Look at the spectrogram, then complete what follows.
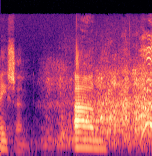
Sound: laughter

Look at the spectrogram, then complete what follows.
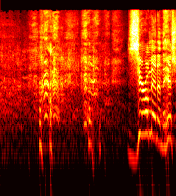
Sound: laughs

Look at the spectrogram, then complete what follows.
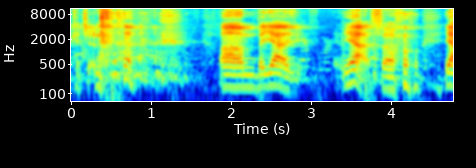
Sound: laugh; laugh

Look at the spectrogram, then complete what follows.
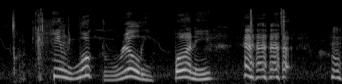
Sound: munches; giggles

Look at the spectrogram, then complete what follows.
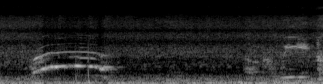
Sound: rider exclaims

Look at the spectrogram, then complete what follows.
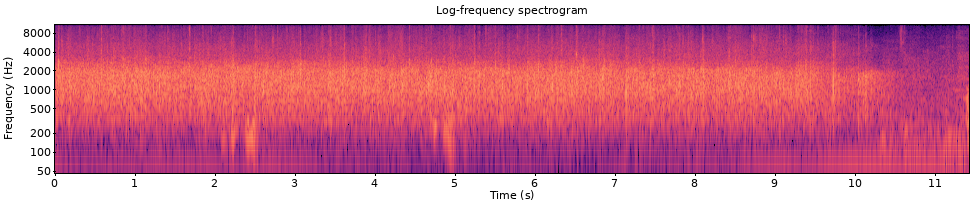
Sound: applause

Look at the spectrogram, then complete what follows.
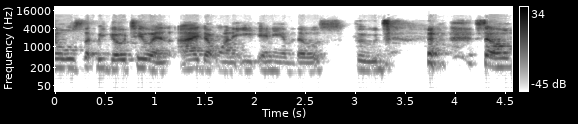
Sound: laughs

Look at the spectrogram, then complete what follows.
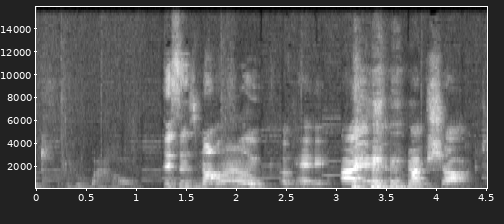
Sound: laughs

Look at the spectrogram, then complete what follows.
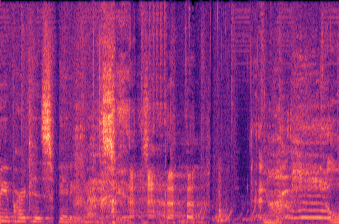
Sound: laughs

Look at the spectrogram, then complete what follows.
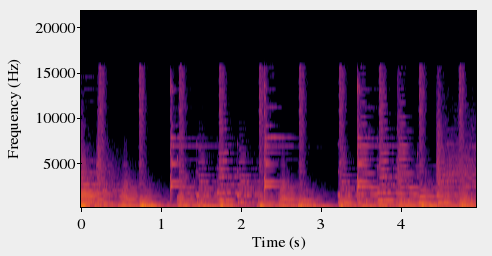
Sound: digger clings

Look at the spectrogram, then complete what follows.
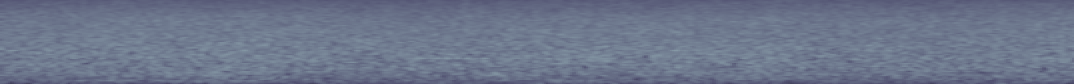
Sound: water rushing

